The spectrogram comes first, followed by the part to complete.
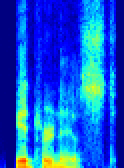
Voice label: "internist", American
